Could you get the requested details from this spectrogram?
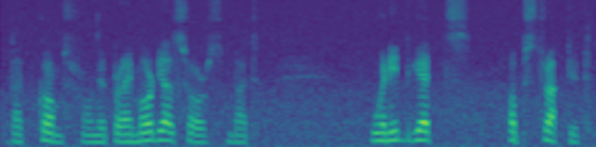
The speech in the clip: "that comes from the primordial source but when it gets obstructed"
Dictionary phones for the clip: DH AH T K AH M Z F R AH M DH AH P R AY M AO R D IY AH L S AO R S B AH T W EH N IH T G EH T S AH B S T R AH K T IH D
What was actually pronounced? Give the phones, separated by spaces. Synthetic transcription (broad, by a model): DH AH T K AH M S F R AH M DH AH P R AY M AO R D IY AH L S AO R S B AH T W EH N IH T G EH T S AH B S T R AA K T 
